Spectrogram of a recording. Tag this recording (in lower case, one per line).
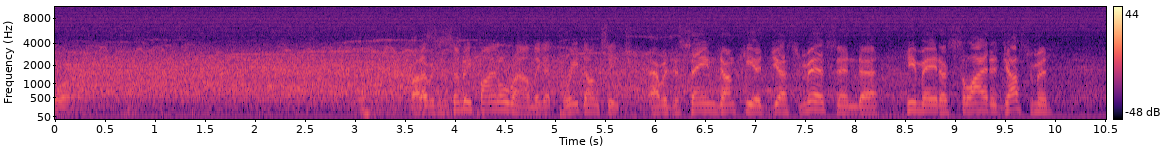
speech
